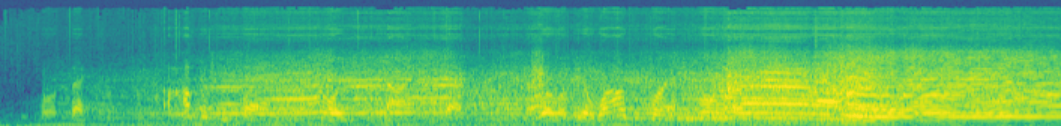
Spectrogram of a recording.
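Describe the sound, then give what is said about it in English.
A racing motorcycle engine roars as the bike descends a hill on a road race lap, loud and sustained, with its pitch surging and dipping a few times through the run. “This second lap by Mick Grant was destined to be the fastest ever. Let's follow him. Firstly, descending Bray Hill.”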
